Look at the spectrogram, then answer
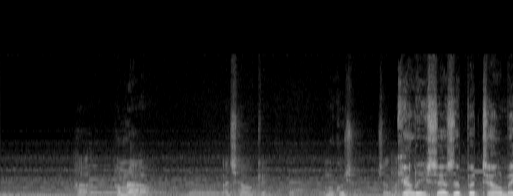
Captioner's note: non-english speech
